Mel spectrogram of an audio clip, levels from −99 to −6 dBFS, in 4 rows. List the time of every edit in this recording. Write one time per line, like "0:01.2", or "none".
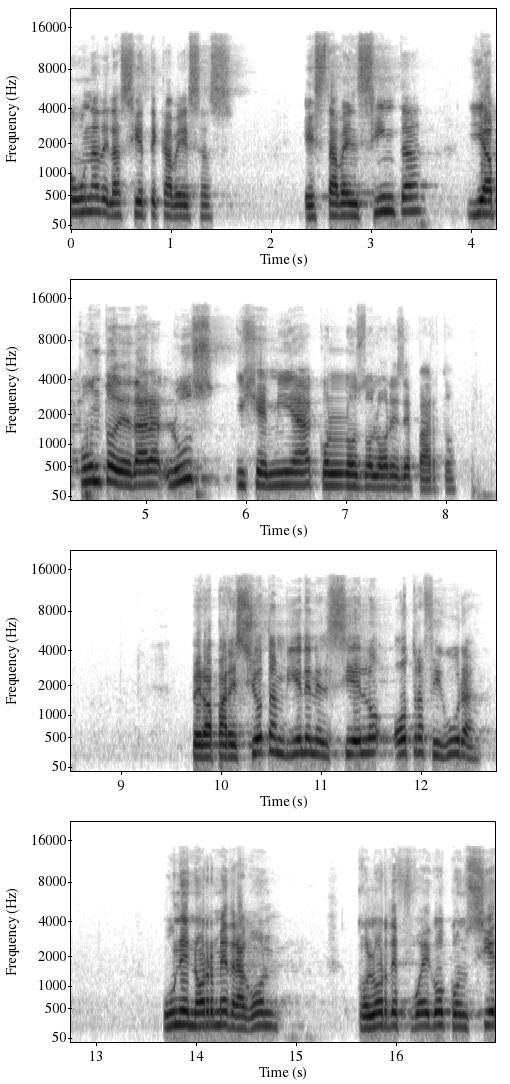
0:02.1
